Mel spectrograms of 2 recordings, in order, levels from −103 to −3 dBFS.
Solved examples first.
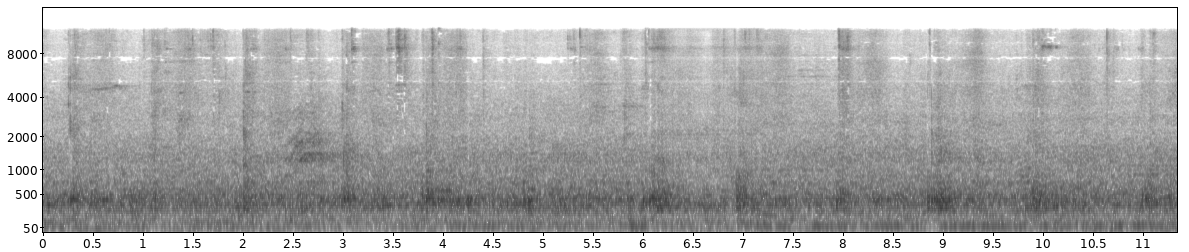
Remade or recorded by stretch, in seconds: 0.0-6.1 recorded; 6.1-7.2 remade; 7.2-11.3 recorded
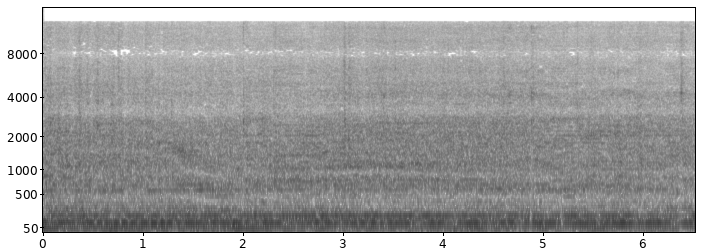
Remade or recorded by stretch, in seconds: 0.0-1.9 recorded; 1.9-2.8 remade; 2.8-5.0 recorded; 5.0-6.5 remade

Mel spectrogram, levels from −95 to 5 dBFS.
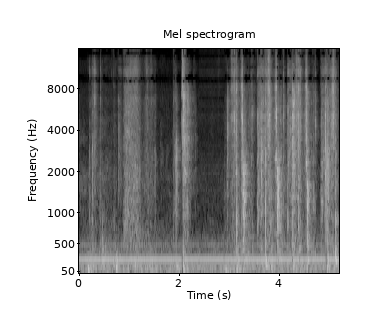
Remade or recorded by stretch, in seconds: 0.0-2.4 recorded; 2.4-2.9 remade; 2.9-5.2 recorded

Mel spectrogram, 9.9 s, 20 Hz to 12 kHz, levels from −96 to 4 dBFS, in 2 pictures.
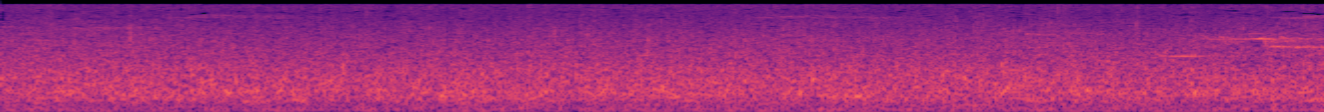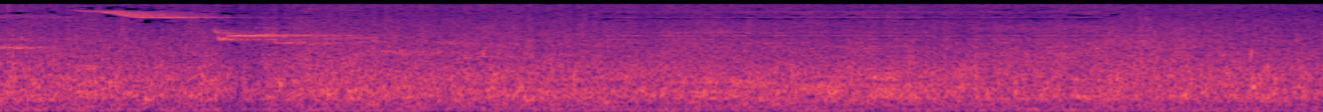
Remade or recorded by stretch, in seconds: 0.0-7.2 recorded; 7.2-9.1 remade; 9.1-9.9 recorded

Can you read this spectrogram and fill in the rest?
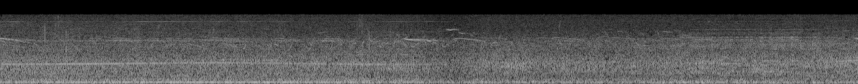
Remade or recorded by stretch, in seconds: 0.0-6.9 recorded; 6.9-8.2 remade; 8.2-8.6 recorded

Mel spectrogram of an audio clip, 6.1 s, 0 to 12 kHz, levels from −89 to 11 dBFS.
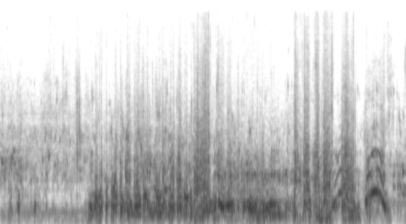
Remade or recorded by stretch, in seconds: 0.0-0.9 recorded; 0.9-2.4 remade; 2.4-6.1 recorded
